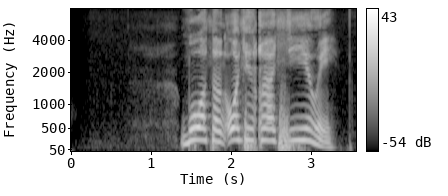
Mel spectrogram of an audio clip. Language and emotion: Russian, positive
